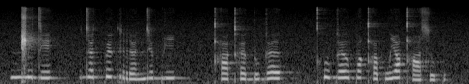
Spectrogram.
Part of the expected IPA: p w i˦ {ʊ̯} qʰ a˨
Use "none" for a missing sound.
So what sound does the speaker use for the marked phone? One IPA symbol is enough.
ʊ̯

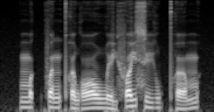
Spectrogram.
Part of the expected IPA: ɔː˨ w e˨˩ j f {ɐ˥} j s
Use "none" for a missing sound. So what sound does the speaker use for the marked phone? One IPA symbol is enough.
ɐ˥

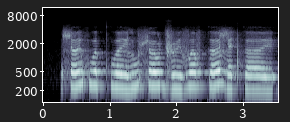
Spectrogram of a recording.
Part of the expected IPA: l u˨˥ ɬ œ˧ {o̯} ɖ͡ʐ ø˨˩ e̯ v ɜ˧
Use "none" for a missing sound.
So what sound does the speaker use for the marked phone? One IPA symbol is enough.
o̯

